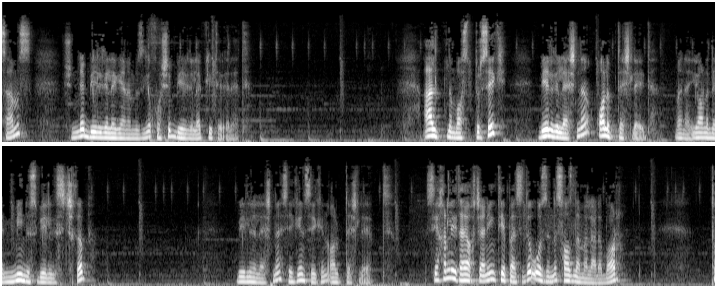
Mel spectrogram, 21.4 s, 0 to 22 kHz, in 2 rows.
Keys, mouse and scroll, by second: 1.5 shift+click, 4.5 shift+click, 12.0 alt+click, 13.3 alt+click, 16.0 alt+click.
